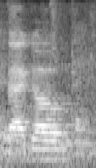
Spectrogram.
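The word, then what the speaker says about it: Bagot: is the Great Lakes bad Joe I say badger something people say back go to silent T V AGoT all right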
